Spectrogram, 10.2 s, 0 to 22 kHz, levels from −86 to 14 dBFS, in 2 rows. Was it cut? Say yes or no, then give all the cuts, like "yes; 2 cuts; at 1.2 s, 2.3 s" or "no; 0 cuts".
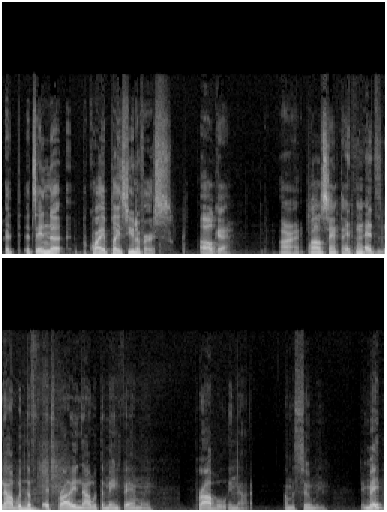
yes; 1 cut; at 5.1 s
